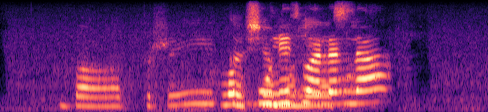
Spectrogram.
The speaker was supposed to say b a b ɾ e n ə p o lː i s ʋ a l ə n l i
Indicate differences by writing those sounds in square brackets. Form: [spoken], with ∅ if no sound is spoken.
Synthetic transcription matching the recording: b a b ɾ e [m] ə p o [l] i s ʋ a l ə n l [a]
